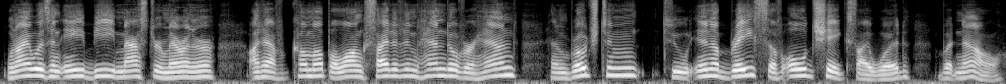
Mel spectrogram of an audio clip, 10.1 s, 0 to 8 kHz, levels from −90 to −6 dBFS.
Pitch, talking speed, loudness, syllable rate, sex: 170 Hz, 190 wpm, -17 LUFS, 4.8 syllables/s, male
